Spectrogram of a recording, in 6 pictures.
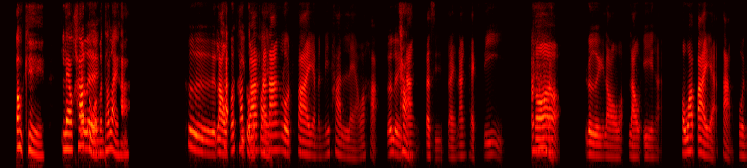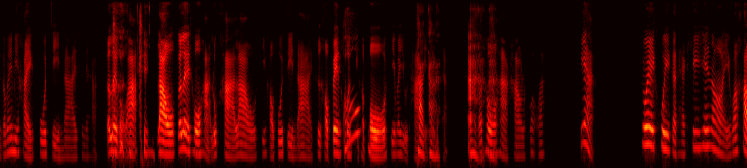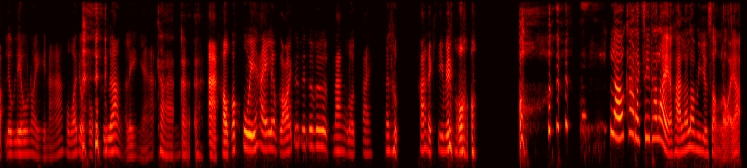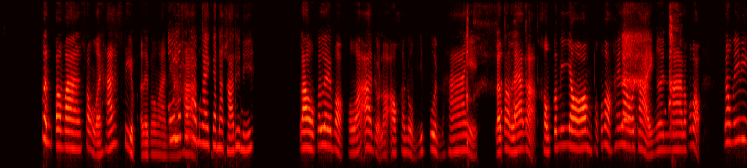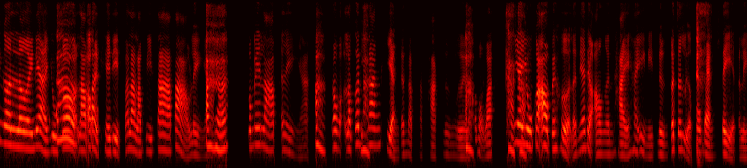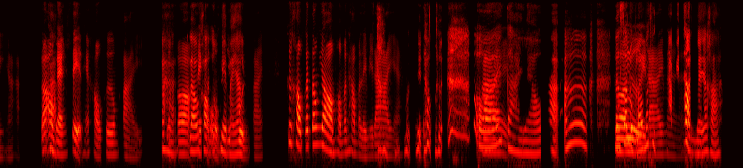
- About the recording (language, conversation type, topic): Thai, podcast, เวลาเจอปัญหาระหว่างเดินทาง คุณรับมือยังไง?
- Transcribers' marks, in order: chuckle; tapping; chuckle; laughing while speaking: "สรุป"; laughing while speaking: "ไม่พอ"; chuckle; laughing while speaking: "โอ้ !"; laugh; surprised: "แล้วค่าแท็กซี่เท่าไรอะคะ ?"; giggle; giggle; chuckle; chuckle; laughing while speaking: "อ ม ม ไม่ทำอะไร"; gasp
